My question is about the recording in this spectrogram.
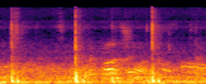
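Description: A basketball bouncing on a hard outdoor court: three bounces, under a second apart.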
